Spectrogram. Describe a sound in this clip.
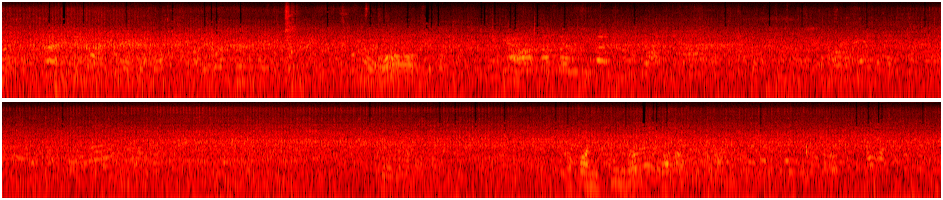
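A convoy of vans drives past with engines humming.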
